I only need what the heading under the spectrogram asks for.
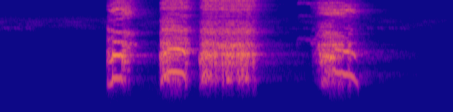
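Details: Crow of a red junglefowl in Lamteuba, Aceh, Indonesia, recorded while luring the bird near a house: four bursts, short, then two merged longer ones, then a last falling burst, clean and loud with a quiet background.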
